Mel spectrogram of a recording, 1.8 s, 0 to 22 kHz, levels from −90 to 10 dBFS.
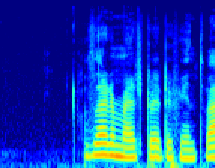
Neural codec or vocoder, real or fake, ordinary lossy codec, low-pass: vocoder, 44.1 kHz, 128 mel bands every 256 samples, BigVGAN v2; fake; none; 19.8 kHz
